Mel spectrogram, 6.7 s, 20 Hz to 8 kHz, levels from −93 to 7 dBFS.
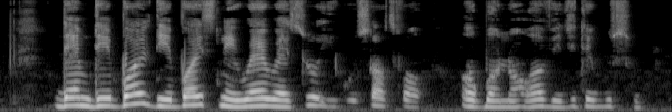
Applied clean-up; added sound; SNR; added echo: classical method log-MMSE.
